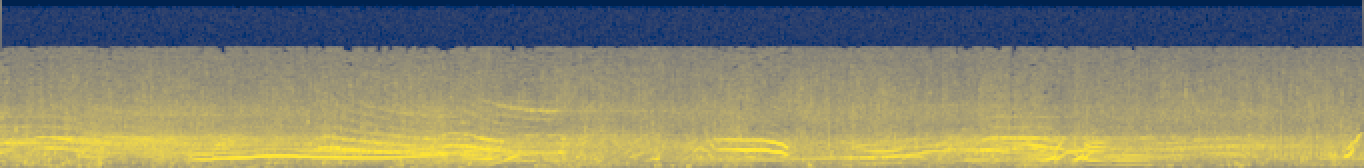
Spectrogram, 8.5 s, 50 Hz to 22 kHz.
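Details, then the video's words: Dolphins and orcas in a 1989 full dimensional stereo recording trade long arching whistles that climb and fall slowly, joined by quick rising sweeps near the end, all over a busy crackling wash of clicks. "The Enchanting Sounds Of Dolphin Song (Dolphins & Orcas)"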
